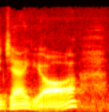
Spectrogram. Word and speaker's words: Jaguar: Okay, it's nice to have a Maserati or a Jaguar, as the British say, Jaguar.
